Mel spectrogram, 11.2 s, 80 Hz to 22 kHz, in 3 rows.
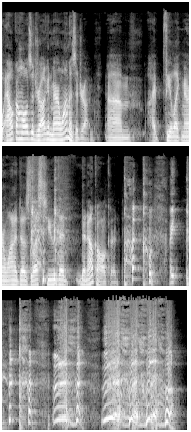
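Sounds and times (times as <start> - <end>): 
speech: 0.0 - 11.0
person coughing: 4.3 - 5.2, 6.2 - 11.1
throat clearing: 4.3 - 5.2, 6.2 - 11.1.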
